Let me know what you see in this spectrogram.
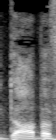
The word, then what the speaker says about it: Dobba: First up, this says DABA, D-O-B-B-A. Have I pronounced that correctly, DABA from Everett? – Yes, that is correct.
